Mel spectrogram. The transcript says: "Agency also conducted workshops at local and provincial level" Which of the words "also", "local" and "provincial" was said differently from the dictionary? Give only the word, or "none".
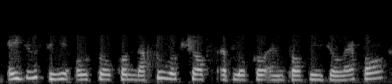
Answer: provincial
